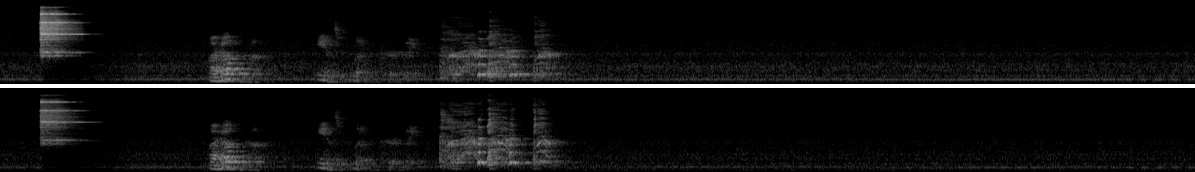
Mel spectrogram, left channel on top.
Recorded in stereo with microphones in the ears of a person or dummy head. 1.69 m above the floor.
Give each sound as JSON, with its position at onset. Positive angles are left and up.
{"t": 0.4, "sound": "a doorbell", "side_deg": 20, "distance_m": 0.6}
{"t": 2.1, "sound": "a woman speaking", "side_deg": 25, "distance_m": 4.0}
{"t": 4.4, "sound": "a cough", "side_deg": -65, "distance_m": 1.4}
